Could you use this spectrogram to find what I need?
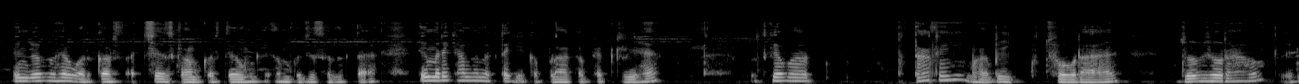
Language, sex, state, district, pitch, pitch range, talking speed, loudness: Hindi, male, Bihar, Supaul, 130 Hz, 115-160 Hz, 170 wpm, -28 LUFS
